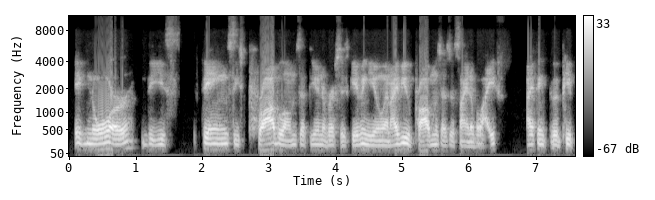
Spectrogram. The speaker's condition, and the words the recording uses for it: No condition.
